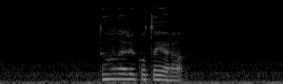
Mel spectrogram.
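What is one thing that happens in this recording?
A young woman speaks briefly and softly close by.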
